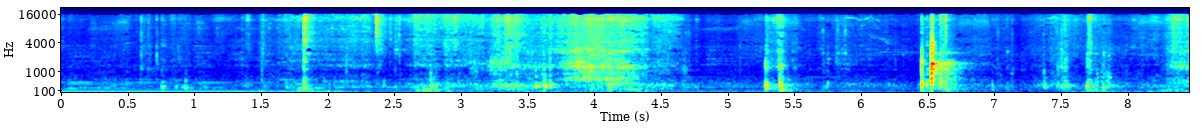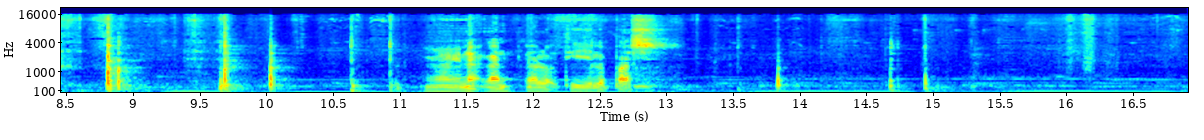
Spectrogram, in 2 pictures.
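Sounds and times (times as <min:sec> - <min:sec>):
scraping noise: 0:02.6 - 0:04.7.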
